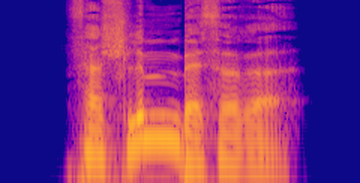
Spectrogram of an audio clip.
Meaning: inflection of verschlimmbessern: 1. first-person singular present 2. first/third-person singular subjunctive I 3. singular imperative
- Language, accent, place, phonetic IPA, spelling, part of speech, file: German, Germany, Berlin, [fɛɐ̯ˈʃlɪmˌbɛsəʁə], verschlimmbessere, verb, De-verschlimmbessere.ogg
